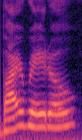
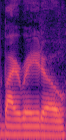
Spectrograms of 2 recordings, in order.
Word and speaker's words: Byredo: Today we are covering the newly released Byredo, is it Byredo or Byredo?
